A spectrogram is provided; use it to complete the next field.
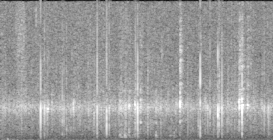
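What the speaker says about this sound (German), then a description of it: "es regnet. Man hört das." Rain falls at a campsite during an overnight outing, a soft continuous patter with scattered sharper drops ticking on nearby surfaces, fairly faint and close.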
